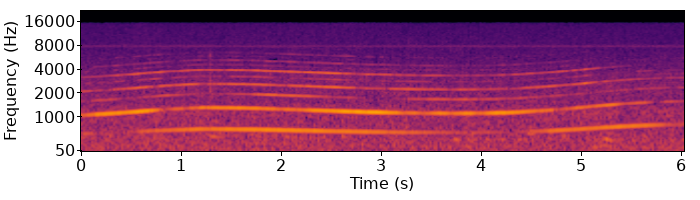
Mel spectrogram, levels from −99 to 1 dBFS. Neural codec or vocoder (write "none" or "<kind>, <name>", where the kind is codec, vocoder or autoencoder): none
